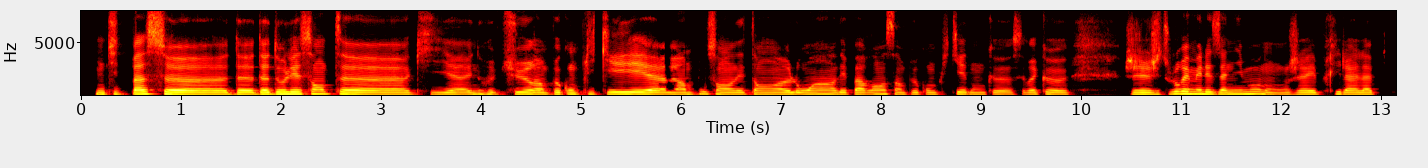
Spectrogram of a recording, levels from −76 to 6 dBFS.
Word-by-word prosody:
une 175 Hz, 0 st, -2 dB
petite 170 Hz, -1 st, -8 dB
passe, 190 Hz, +1 st, +4 dB
heu, 170 Hz, -2 st, +6 dB
de 170 Hz, +2 st, +3 dB
d'adolescente, 190 Hz, +3 st, +3 dB
heu, 170 Hz, -2 st, +3 dB
qui 165 Hz, 0 st, -6 dB
a 155 Hz, -1 st, -2 dB
une 170 Hz, +2 st, -4 dB
rupture 175 Hz, +2 st, -2 dB
un 165 Hz, -2 st, -1 dB
peu 175 Hz, +3 st, -3 dB
compliquée, 180 Hz, +2 st, +1 dB
heu, 170 Hz, -2 st, +3 dB
en 160 Hz, +1 st, -3 dB
plus, 190 Hz, +2 st, -8 dB
en 170 Hz, -2 st, -2 dB
étant, 170 Hz, 0 st, -4 dB
heu, -, -, +1 dB
loin 180 Hz, +2 st, -2 dB
des 175 Hz, 0 st, -3 dB
parents, 175 Hz, +2 st, -3 dB
c'est 185 Hz, -2 st, -8 dB
un 160 Hz, -, -7 dB
peu 165 Hz, +1 st, -8 dB
compliqué. 165 Hz, +2 st, -7 dB
Donc, 160 Hz, 0 st, -10 dB
heu, 155 Hz, -1 st, -6 dB
c'est 155 Hz, +1 st, -15 dB
vrai 175 Hz, +2 st, -4 dB
que 170 Hz, -3 st, -4 dB, 0.6 s
j'ai 175 Hz, -1 st, 0 dB
j'ai 155 Hz, -, -3 dB
toujours 205 Hz, +7 st, 0 dB
aimé 200 Hz, -2 st, +3 dB
les 185 Hz, -1 st, 0 dB
animaux, 185 Hz, +2 st, -1 dB
donc 155 Hz, -3 st, -6 dB
j'avais 160 Hz, +1 st, -2 dB
pris 180 Hz, +3 st, -9 dB
la 170 Hz, -2 st, -2 dB
lapine 160 Hz, 0 st, -4 dB
170 Hz, 195 wpm, -18 LUFS, 165-180 Hz, 0.6 s, heu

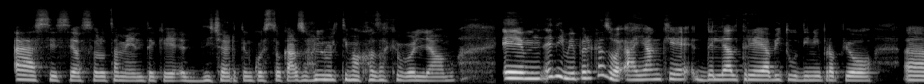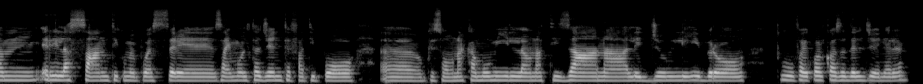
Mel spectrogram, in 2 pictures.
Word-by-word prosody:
Eh 220 Hz, -2 st, +4 dB
sì, 200 Hz, -1 st, -4 dB
sì 190 Hz, +1 st, -2 dB
assolutamente 185 Hz, -1 st, -3 dB
che 175 Hz, -1 st, -4 dB
di 180 Hz, +3 st, -6 dB
certo, 185 Hz, +1 st, -4 dB
in 185 Hz, -, -3 dB
questo 190 Hz, +1 st, -3 dB
caso, 190 Hz, +1 st, -1 dB
è 200 Hz, -, -1 dB
l'ultima 210 Hz, -1 st, 0 dB
cosa 200 Hz, -1 st, -2 dB
che 200 Hz, +2 st, -10 dB
vogliamo. 185 Hz, -1 st, -2 dB, 0.4 s
Ehm, 275 Hz, -1 st, +9 dB
e 335 Hz, -, +1 dB
dimmi 325 Hz, -9 st, +4 dB
per 290 Hz, +2 st, +2 dB
caso 425 Hz, -, -1 dB
hai 210 Hz, +1 st, +1 dB
anche 235 Hz, +1 st, -1 dB
delle 220 Hz, +1 st, 0 dB
altre 215 Hz, -1 st, +3 dB
abitudini 200 Hz, -2 st, -1 dB
proprio, 190 Hz, -1 st, +1 dB, 0.3 s
ehm, 195 Hz, -1 st, 0 dB
rilassanti 200 Hz, -2 st, +1 dB
come 185 Hz, -1 st, -4 dB
può 185 Hz, +1 st, -2 dB
essere 180 Hz, -1 st, -1 dB
sai 180 Hz, 0 st, -3 dB
molta 185 Hz, +1 st, -1 dB
gente 190 Hz, +1 st, -1 dB
fa 180 Hz, -1 st, -8 dB
tipo, 175 Hz, -1 st, -1 dB, 0.2 s
ehm, 170 Hz, -1 st, -4 dB
che 180 Hz, -, -11 dB
so 175 Hz, 0 st, -6 dB
una 175 Hz, +1 st, -3 dB
camomilla, 190 Hz, 0 st, 0 dB
una 180 Hz, 0 st, -2 dB
tisana, 185 Hz, -1 st, +2 dB
legge 180 Hz, 0 st, -2 dB
un 185 Hz, -, -1 dB
libro, 185 Hz, -1 st, 0 dB, 0.3 s
tu 205 Hz, -2 st, -2 dB
fai 190 Hz, -1 st, +1 dB
qualcosa 190 Hz, 0 st, 0 dB
del 185 Hz, 0 st, +1 dB
genere? 185 Hz, +1 st, -3 dB
190 Hz, 165 wpm, -22 LUFS, 180-200 Hz, 0.4 s, Ehm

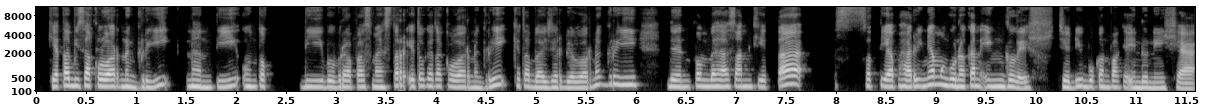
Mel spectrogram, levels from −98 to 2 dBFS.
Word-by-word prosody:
kita 230 Hz, +2 st, +3 dB
bisa 230 Hz, +1 st, +3 dB
ke 230 Hz, -, -9 dB
luar 220 Hz, -1 st, +5 dB
negeri, 205 Hz, +6 st, -1 dB, 0.2 s
nanti 205 Hz, 0 st, +1 dB
untuk 215 Hz, 0 st, -1 dB, 0.2 s
di 200 Hz, 0 st, -1 dB
beberapa 200 Hz, +1 st, 0 dB
semester 200 Hz, +3 st, -1 dB
itu 220 Hz, +1 st, -1 dB
kita 225 Hz, 0 st, -1 dB
ke 215 Hz, -, -9 dB
luar 200 Hz, -2 st, +1 dB
negeri, 215 Hz, +10 st, -1 dB
kita 230 Hz, -4 st, -4 dB
belajar 190 Hz, 0 st, 0 dB
di 185 Hz, -, -1 dB
luar 185 Hz, +3 st, 0 dB
negeri, 270 Hz, 0 st, -1 dB, 0.3 s
dan 210 Hz, -1 st, 0 dB
pembahasan 215 Hz, 0 st, +1 dB
kita 215 Hz, +8 st, +3 dB, 0.3 s
setiap 225 Hz, -1 st, -2 dB
harinya 220 Hz, +6 st, +3 dB
menggunakan 230 Hz, -3 st, +3 dB
English, 210 Hz, -5 st, -1 dB
jadi 205 Hz, +2 st, 0 dB
bukan 205 Hz, 0 st, -1 dB
pake 195 Hz, -1 st, -3 dB
Indonesia. 175 Hz, -2 st, 0 dB
210 Hz, 160 wpm, -24 LUFS, 195-225 Hz, 0.3 s, luar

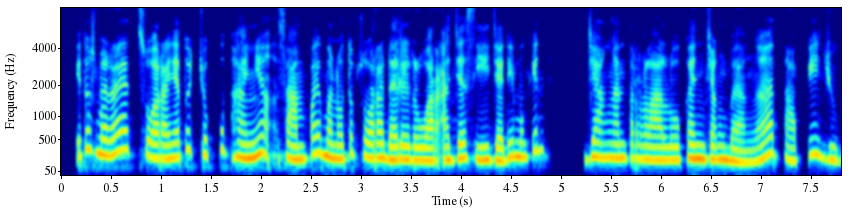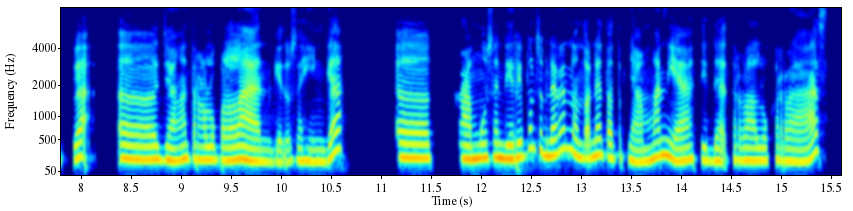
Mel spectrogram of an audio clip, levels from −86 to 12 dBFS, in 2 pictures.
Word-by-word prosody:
itu -, -, -5 dB
sebenernya 285 Hz, +4 st, +2 dB
suaranya 210 Hz, -2 st, 0 dB
tuh 330 Hz, +6 st, -7 dB
cukup 260 Hz, -1 st, -8 dB
hanya 225 Hz, +5 st, +4 dB
sampai 210 Hz, +5 st, 0 dB
menutup 220 Hz, +3 st, +2 dB
suara 215 Hz, -4 st, 0 dB
dari 190 Hz, 0 st, +3 dB
luar 180 Hz, -1 st, +1 dB
aja 190 Hz, +3 st, +1 dB
sih. 190 Hz, -2 st, 0 dB
Jadi 185 Hz, +5 st, +1 dB
mungkin 300 Hz, +8 st, -1 dB, 0.4 s
jangan 215 Hz, -1 st, +1 dB
terlalu 185 Hz, -2 st, -1 dB
kencang 200 Hz, -2 st, +3 dB
banget 175 Hz, -, -1 dB
tapi 210 Hz, +7 st, -5 dB
juga, 190 Hz, +4 st, -2 dB, 0.3 s
eee, 195 Hz, -1 st, +2 dB
jangan 190 Hz, +2 st, 0 dB
terlalu 190 Hz, -1 st, -1 dB
pelan 180 Hz, -3 st, +2 dB
gitu. 160 Hz, 0 st, -7 dB
Sehingga, 175 Hz, -, -1 dB, 0.5 s
eee, 210 Hz, -1 st, +2 dB, 0.3 s
kamu 205 Hz, +1 st, +3 dB
sendiri 215 Hz, -1 st, +4 dB
pun 355 Hz, +6 st, -8 dB
sebenarnya 275 Hz, +6 st, 0 dB
nontonnya 245 Hz, -2 st, 0 dB
tetep 210 Hz, -3 st, -6 dB
nyaman 185 Hz, +7 st, 0 dB
ya 185 Hz, -2 st, +1 dB
tidak 175 Hz, -2 st, -4 dB
terlalu 180 Hz, -1 st, -2 dB
keras, 175 Hz, -, -3 dB
200 Hz, 150 wpm, -23 LUFS, 185-225 Hz, 0.5 s, hanya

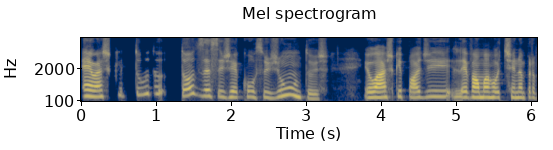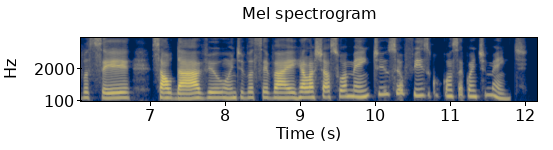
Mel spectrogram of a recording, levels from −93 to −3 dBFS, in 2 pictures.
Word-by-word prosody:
É, 255 Hz, 0 st, +6 dB
eu 230 Hz, -, +6 dB
acho 235 Hz, +1 st, +1 dB
que 290 Hz, -, -17 dB
tudo 335 Hz, +5 st, -8 dB, 0.2 s
todos 275 Hz, +1 st, -1 dB
esses 235 Hz, -4 st, -2 dB
recursos 215 Hz, -2 st, -5 dB
juntos, 225 Hz, -, -4 dB, 0.5 s
eu 205 Hz, +1 st, +2 dB
acho 210 Hz, +1 st, +7 dB
que 235 Hz, -, -4 dB
pode 225 Hz, +1 st, -2 dB
levar 215 Hz, 0 st, +4 dB
uma 215 Hz, +1 st, +5 dB
rotina 210 Hz, -1 st, -2 dB
para 210 Hz, 0 st, -6 dB
você, 195 Hz, 0 st, +1 dB, 0.3 s
saudável, 190 Hz, +1 st, +5 dB
onde 195 Hz, +1 st, -6 dB
você 205 Hz, +1 st, -6 dB
vai 195 Hz, 0 st, +3 dB
relaxar 210 Hz, +2 st, +2 dB
sua 235 Hz, +2 st, -2 dB
mente 245 Hz, +6 st, -3 dB
e 315 Hz, -, -7 dB
o -, -, -9 dB
seu -, -, -3 dB
físico, 280 Hz, 0 st, -7 dB
consequentemente. 245 Hz, -, -6 dB
215 Hz, 150 wpm, -24 LUFS, 195-245 Hz, 0.5 s, acho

